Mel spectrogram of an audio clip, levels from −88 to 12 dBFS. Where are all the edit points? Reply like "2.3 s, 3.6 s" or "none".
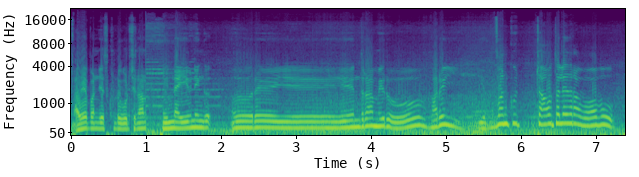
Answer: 1.0 s

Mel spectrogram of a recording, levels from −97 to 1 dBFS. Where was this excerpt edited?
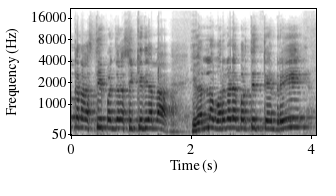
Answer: none

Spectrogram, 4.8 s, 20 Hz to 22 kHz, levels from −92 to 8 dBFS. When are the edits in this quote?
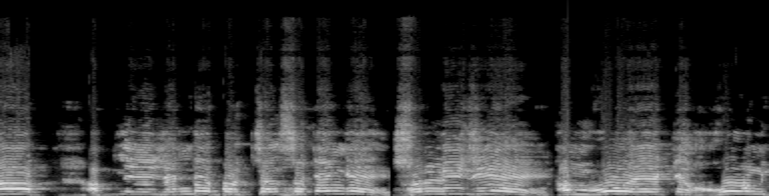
2.4 s, 3.4 s

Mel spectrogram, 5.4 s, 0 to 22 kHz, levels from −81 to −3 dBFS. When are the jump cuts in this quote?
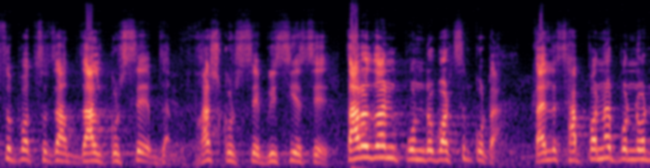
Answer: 2.8 s, 4.3 s

